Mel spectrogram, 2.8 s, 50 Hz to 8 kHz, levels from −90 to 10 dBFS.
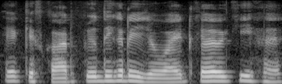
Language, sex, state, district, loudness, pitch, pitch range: Hindi, female, Madhya Pradesh, Umaria, -16 LUFS, 160 Hz, 135-165 Hz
